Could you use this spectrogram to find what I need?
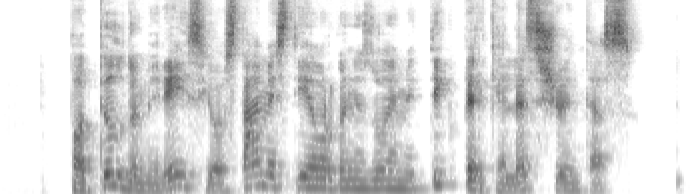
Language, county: Lithuanian, Šiauliai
